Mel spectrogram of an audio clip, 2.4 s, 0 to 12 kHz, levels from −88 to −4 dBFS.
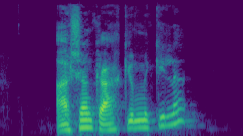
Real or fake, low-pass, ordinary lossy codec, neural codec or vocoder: real; 10.8 kHz; Opus, 24 kbps; none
